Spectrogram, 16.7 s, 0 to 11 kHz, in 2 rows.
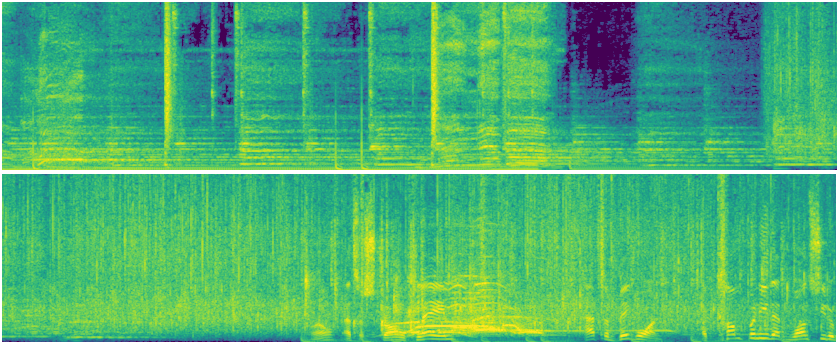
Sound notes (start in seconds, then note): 7.6 applause; 13.1 cheering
